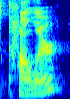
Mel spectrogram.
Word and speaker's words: color: helpful helps a lot this o is going to schwat and take on a short u sound and once again the o r at the end of a word will generally sound like eer so this word is color colorful something that is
